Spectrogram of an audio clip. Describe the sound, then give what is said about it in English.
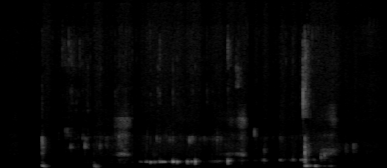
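Freshly boiled, very hot water pours into a glass with a trickling, ringing tone, framed by a few sharp clinks of glass. Fairly quiet, with no one talking. “I brought with me today a glass. And behind me here, I just boiled some water.”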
